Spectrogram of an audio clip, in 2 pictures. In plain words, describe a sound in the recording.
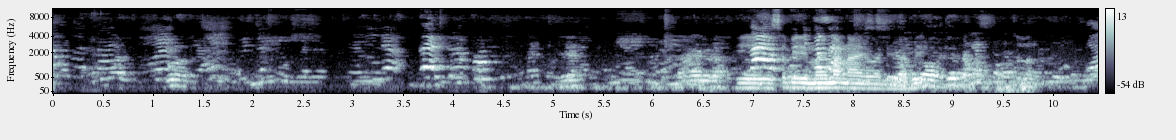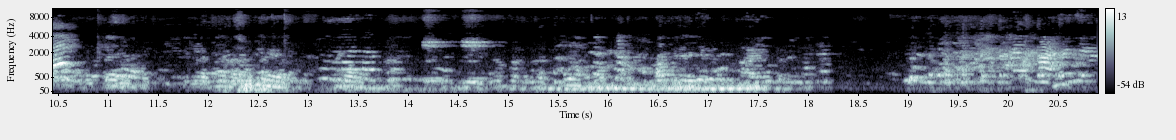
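Several people chatter nearby.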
